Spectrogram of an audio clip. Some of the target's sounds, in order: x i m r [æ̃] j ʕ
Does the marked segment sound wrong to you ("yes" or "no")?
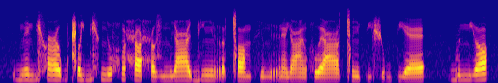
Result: no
